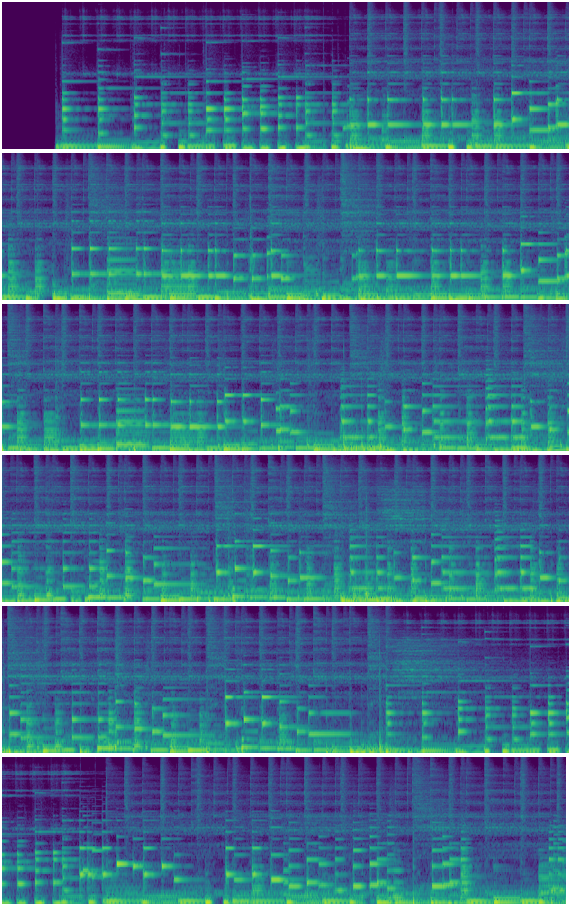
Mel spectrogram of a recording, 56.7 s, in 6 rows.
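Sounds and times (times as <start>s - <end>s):
Christmas song: 0.9s - 56.6s.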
